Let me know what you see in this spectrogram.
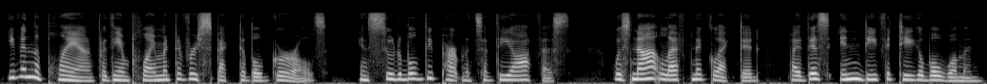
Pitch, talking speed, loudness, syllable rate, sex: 210 Hz, 140 wpm, -18 LUFS, 5.0 syllables/s, female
